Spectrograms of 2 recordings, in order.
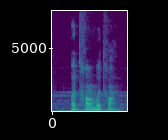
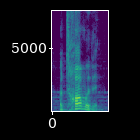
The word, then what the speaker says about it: automaton: And like so I look up this word automaton. How do I find out it's pronounced? Automodin. Dead. Where does the den sound come from? Like automad from where? Why is it like why is it automaton then?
